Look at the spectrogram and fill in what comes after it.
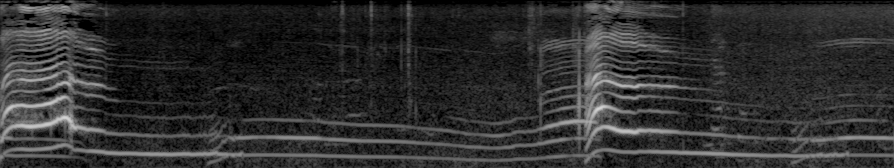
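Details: House cat shrieking at a cat seen outside, heard indoors: a loud sharp rising cry opens into a sustained, wavering howl lasting several seconds, then another piercing upward surge and a long trailing wail.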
